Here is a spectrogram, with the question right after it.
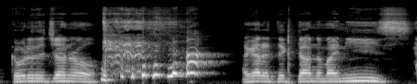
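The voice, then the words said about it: Imitates another person's voice. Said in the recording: “That was actually a pretty good Shaq impression. ... Why is that so good?”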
